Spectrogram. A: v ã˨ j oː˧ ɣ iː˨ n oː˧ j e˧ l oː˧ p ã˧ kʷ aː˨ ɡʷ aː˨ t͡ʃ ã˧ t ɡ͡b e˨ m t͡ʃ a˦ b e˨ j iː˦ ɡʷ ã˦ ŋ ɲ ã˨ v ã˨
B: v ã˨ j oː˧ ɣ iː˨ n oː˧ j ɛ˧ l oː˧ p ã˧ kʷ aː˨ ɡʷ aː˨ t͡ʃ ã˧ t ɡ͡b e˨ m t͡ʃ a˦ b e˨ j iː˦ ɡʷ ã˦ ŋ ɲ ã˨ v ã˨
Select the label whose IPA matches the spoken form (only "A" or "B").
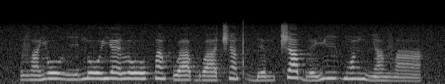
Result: B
